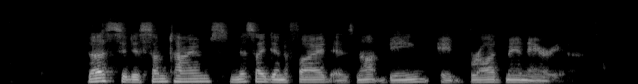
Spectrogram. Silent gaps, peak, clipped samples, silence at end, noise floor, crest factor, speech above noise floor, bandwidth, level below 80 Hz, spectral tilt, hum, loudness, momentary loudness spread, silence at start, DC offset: none; -10 dBFS; under 0.1%; 0.75 s; -78 dBFS; 20 dB; 49 dB; 7.8 kHz; -62 dBFS; -6.5 dB/octave; none; -29 LUFS; 9 LU; 0.9 s; under 0.1%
